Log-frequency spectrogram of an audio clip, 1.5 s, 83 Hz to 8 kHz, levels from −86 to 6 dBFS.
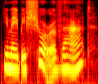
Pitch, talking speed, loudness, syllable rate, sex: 200 Hz, 245 wpm, -15 LUFS, 4.6 syllables/s, female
